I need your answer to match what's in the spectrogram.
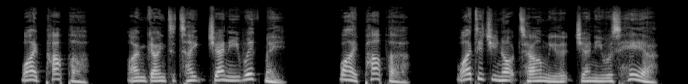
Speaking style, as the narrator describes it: suddenly, with every appearance of surprise, she exclaimed

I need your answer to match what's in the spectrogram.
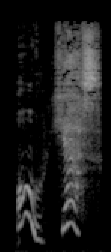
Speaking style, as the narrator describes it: exclaimed in surprise

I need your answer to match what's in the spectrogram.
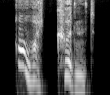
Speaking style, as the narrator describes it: cried Jane

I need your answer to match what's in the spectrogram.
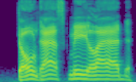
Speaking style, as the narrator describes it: he shouted back

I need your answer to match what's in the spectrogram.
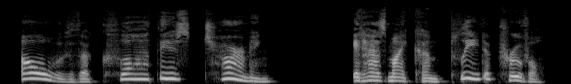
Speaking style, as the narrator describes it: exclaimed

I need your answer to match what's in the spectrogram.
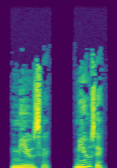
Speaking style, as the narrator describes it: cried

